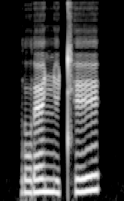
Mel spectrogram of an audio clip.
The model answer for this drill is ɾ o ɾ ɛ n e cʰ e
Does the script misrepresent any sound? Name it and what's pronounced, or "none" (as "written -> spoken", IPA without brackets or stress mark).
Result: n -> ɲ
